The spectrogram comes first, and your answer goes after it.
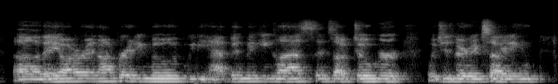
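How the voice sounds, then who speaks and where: Monotone, flat delivery with hardly any pauses and audible room echo. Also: man, medium pitch for a man. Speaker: project presenter at public meeting. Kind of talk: technical presentation at public meeting. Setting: hybrid public meeting with live audience. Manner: fast.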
